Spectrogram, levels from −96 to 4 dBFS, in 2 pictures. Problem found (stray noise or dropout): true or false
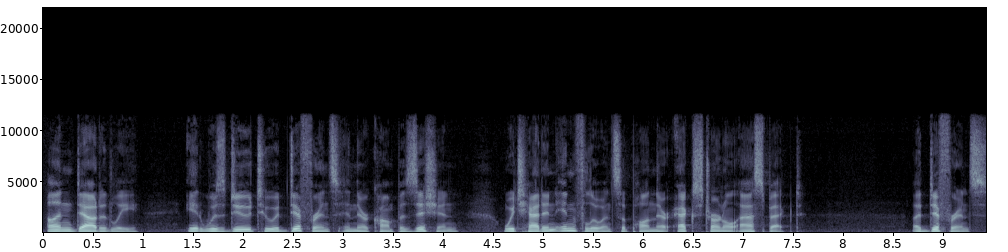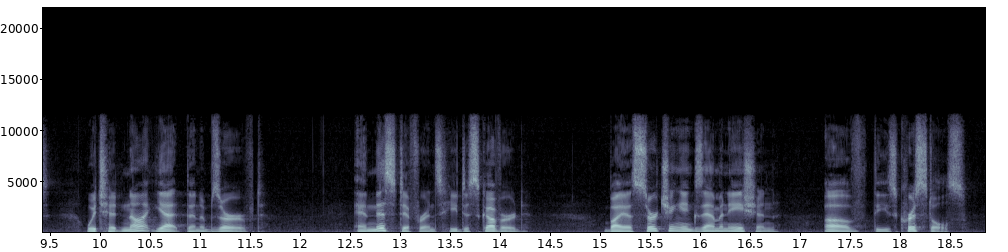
false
